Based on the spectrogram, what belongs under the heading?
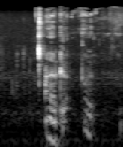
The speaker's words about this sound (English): Pardon for chewing. But this is my breakfast time.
